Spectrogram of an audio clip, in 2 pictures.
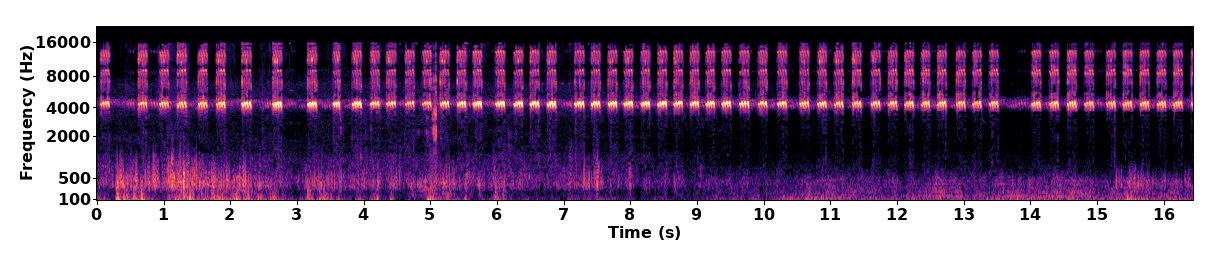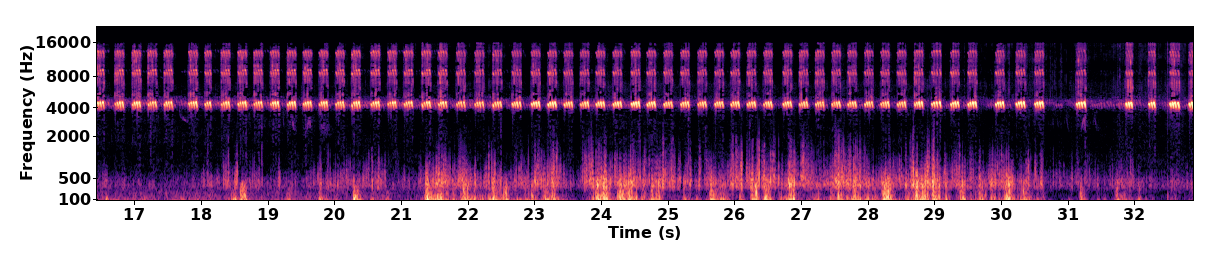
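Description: Male field cricket (Gryllus campestris) stridulating with its forewings raised at its burrow entrance. It sings a steady run of shrill chirps, about three a second, broken by a few short pauses. This is the male's calling song. A faint low rustle lies under the song in the last third.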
